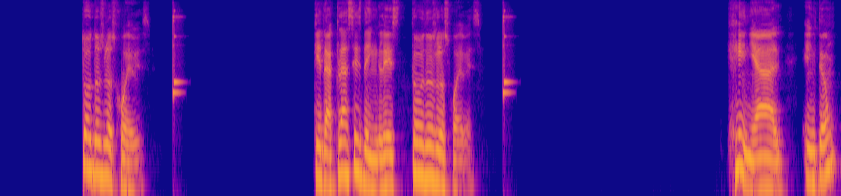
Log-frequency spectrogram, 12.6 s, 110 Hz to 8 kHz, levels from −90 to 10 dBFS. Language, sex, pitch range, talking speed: Portuguese, male, 140-200 Hz, 60 wpm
